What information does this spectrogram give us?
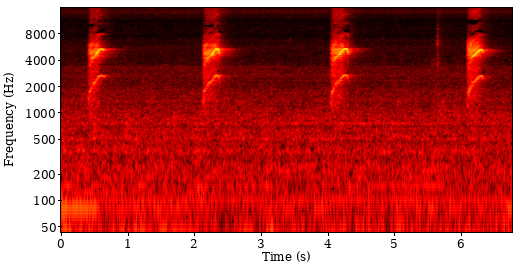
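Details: White recessive female canary with red-factor eyes, about one year old, gives a single short, high, rising chirp about every two seconds, four in all, against a quiet background; canary call.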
